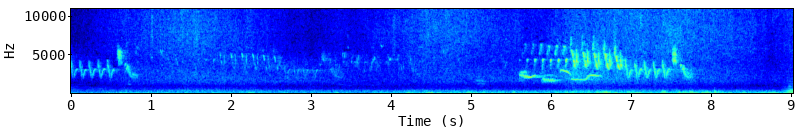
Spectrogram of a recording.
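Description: Outdoor ambience with small songbirds singing: quick high trilled phrases, loudest about six to seven seconds in, along with a few whistled notes, over a low steady rumble.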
